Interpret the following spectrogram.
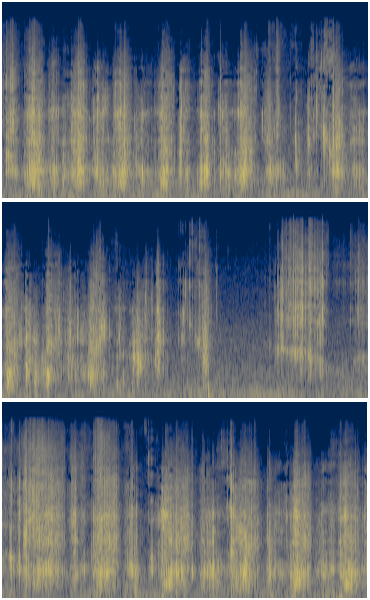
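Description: Close-miked biting and chewing of a crunchy, breadcrumb-coated fried corn dog: a dense run of crisp crunches, a short lull about six seconds in, then a fresh bite with more crunching.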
